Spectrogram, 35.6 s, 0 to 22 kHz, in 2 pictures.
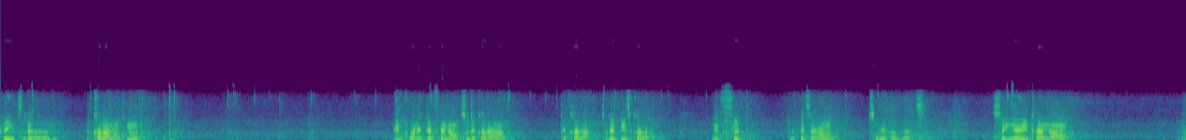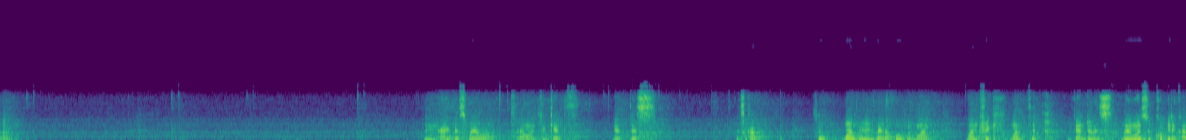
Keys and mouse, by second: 9.8-10.8 drag, 12.5 click, 19.3 click, 20.2 click, 27.4 click, 27.8 click.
